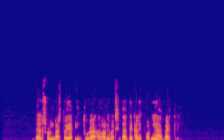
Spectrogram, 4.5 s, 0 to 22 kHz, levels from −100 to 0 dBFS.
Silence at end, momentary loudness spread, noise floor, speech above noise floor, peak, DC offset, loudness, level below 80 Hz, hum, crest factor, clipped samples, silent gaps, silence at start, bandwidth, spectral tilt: 1.1 s; 4 LU; -85 dBFS; 57 dB; -10 dBFS; under 0.1%; -28 LUFS; -80 dBFS; none; 20 dB; under 0.1%; none; 0.7 s; 7.6 kHz; -6 dB/octave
